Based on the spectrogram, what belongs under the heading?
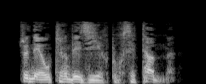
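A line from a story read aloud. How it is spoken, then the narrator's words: Icy, carefully articulated. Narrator (French): dit-elle d'une voix glaciale, en articulant soigneusement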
